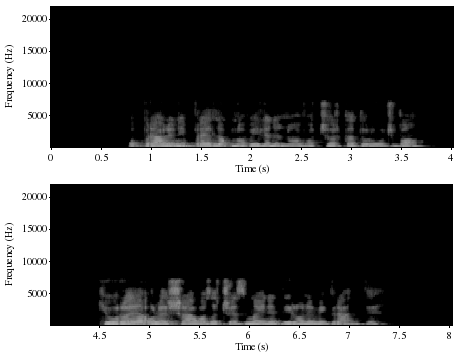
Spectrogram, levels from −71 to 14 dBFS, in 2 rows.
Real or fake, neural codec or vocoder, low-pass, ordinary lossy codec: real; none; 7.2 kHz; none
